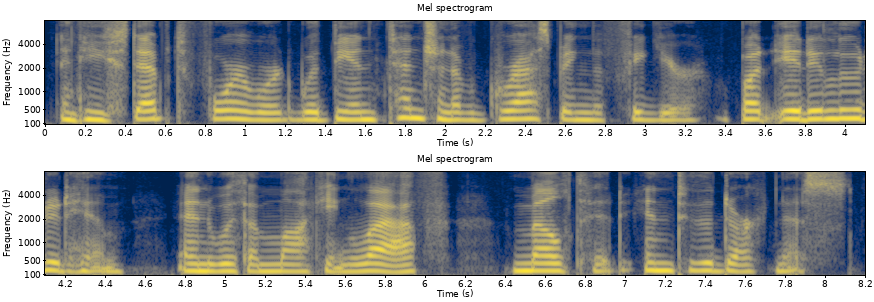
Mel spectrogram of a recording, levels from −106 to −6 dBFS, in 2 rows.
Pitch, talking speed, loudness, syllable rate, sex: 210 Hz, 175 wpm, -18 LUFS, 5.0 syllables/s, female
